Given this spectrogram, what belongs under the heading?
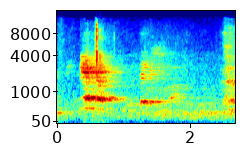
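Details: Vocal tic: a real audience member with Tourette syndrome shouting out during an awards ceremony, interrupting the presenters.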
